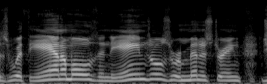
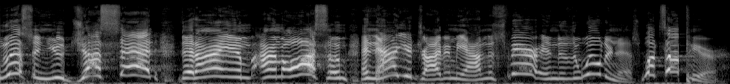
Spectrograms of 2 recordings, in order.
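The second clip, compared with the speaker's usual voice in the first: high, loud exasperated outburst as Jesus; indignant protest; 7 semitones higher, 6 dB louder than usual. Retold or imitated. Jesus protesting his drive into the wilderness, exasperated shout. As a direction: demand answers, louder and higher. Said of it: "I would be thinking".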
